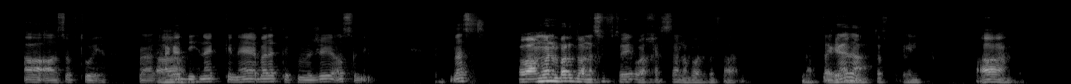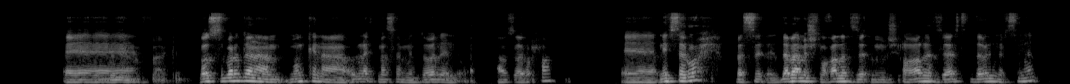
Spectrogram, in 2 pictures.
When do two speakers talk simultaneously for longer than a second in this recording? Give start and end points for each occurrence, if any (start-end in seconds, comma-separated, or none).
none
